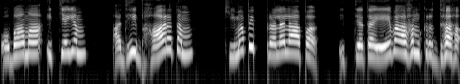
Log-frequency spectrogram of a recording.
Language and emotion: Sanskrit, angry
